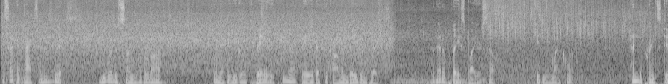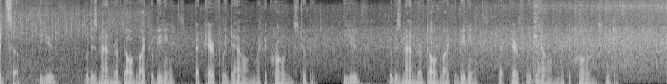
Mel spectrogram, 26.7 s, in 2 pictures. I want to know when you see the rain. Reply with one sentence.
You can hear the rain from 0.0 to 26.6 s.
